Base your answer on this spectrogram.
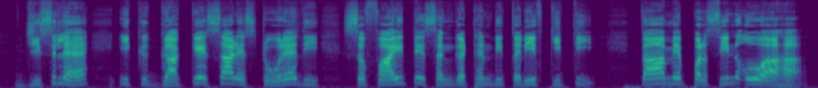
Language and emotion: Dogri, happy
